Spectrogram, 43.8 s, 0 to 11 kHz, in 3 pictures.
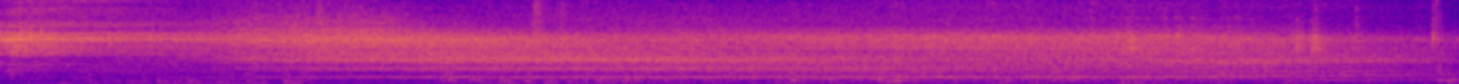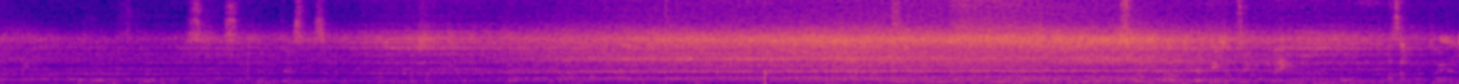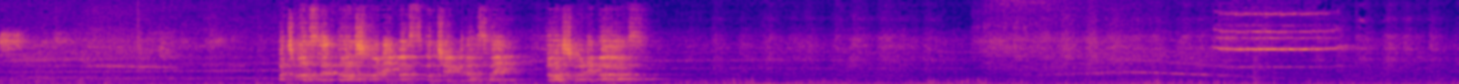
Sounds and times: Train: 0:00.0 - 0:43.7
Speech: 0:00.6 - 0:03.2, 0:04.4 - 0:13.7, 0:25.1 - 0:29.5, 0:32.0 - 0:35.8.

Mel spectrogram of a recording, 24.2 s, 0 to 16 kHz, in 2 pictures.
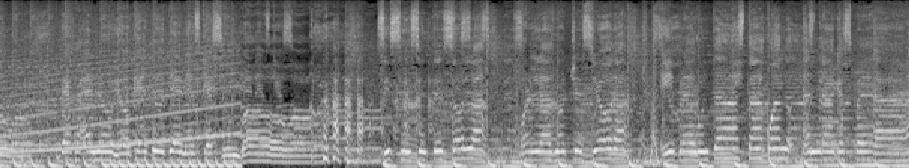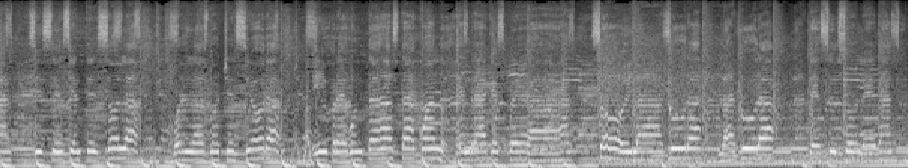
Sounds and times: Electronic music: 0:00.0 - 0:24.2.

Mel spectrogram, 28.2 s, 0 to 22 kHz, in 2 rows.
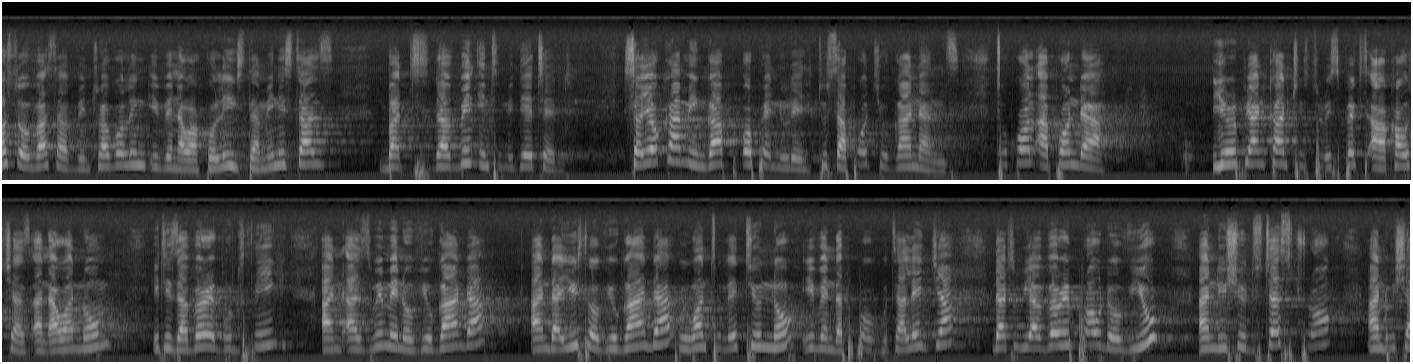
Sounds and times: Female speech, woman speaking: 0:00.0 - 0:11.1, 0:12.1 - 0:28.1
Narration, monologue: 0:00.0 - 0:28.1.

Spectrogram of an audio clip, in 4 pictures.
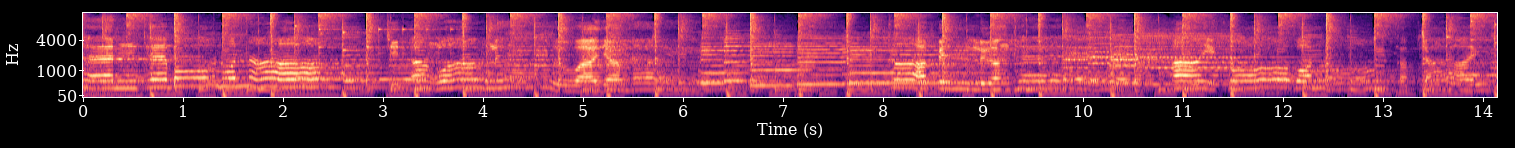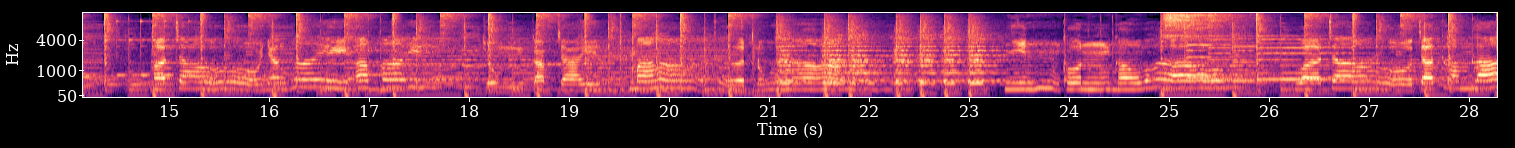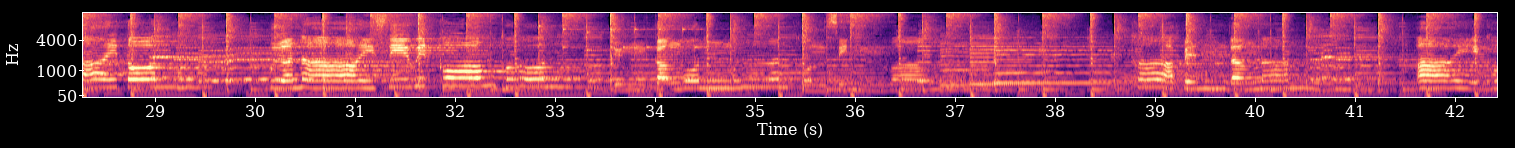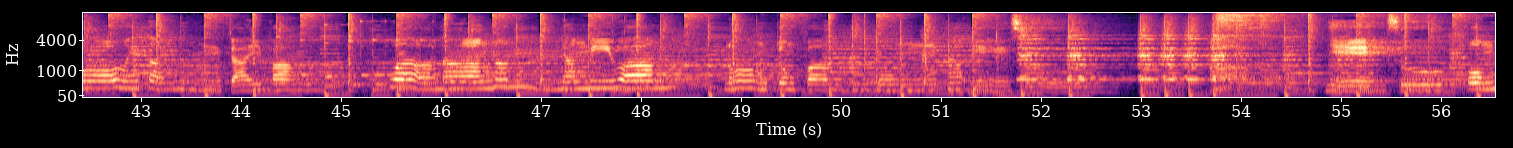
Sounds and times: Country: 0:00.0 - 0:56.5.

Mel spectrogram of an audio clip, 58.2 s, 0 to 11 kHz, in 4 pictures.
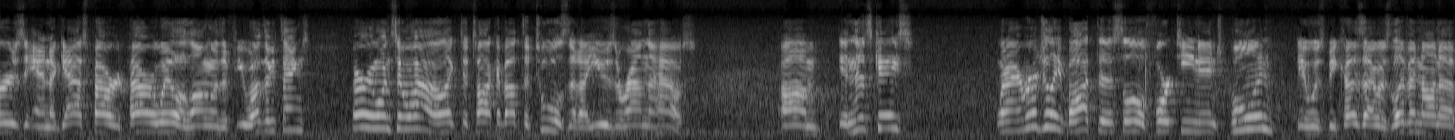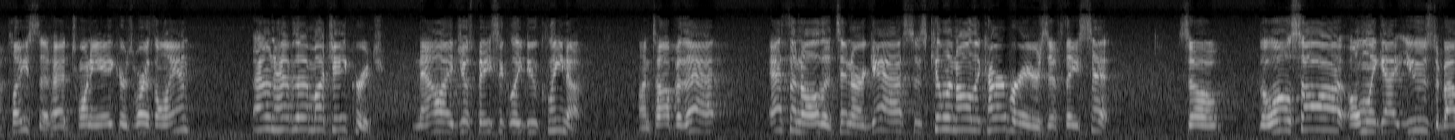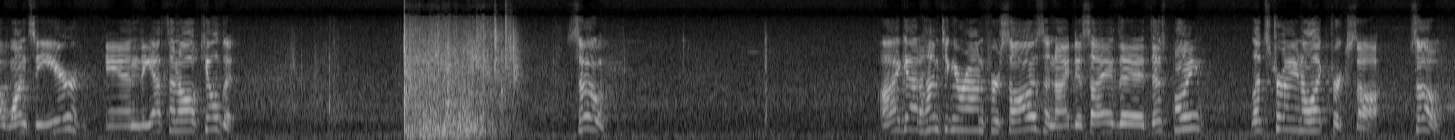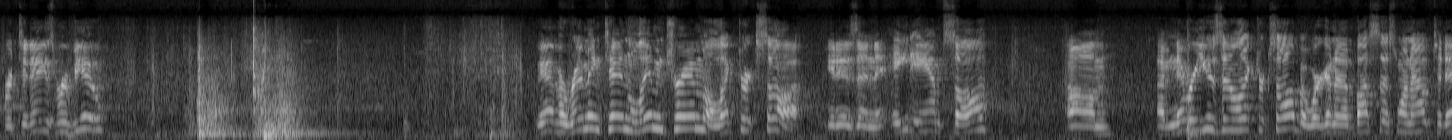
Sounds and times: Speech: 0:00.0 - 0:07.0, 0:07.8 - 0:09.2, 0:10.0 - 0:16.5, 0:17.1 - 0:25.7, 0:26.4 - 0:31.5, 0:34.8 - 0:35.3, 0:37.9 - 0:44.8, 0:49.0 - 0:53.6, 0:54.3 - 0:58.1.

